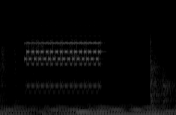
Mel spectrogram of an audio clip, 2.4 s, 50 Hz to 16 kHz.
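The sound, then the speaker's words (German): A telephone rings again, the fifth time in a row from an anonymous prank caller: one bright, trilling ring burst over a steady low hum, then a brief tonal sound shortly after. “Das Telefon klingelt schon wieder. Das ist jetzt schon das 5. Mal.”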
